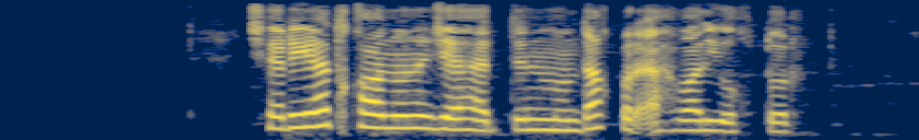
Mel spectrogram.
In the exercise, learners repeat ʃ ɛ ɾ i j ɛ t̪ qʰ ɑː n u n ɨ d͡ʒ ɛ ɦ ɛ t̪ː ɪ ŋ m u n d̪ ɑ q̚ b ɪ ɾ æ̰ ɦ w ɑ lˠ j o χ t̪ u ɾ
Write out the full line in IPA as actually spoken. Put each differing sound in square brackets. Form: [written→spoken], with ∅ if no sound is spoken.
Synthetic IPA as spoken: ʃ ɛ ɾ i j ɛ t̪ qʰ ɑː n u n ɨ d͡ʒ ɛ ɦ ɛ t̪ː ɪ [ŋ→n] m u n d̪ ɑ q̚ b ɪ ɾ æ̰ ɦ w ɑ lˠ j o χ t̪ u ɾ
